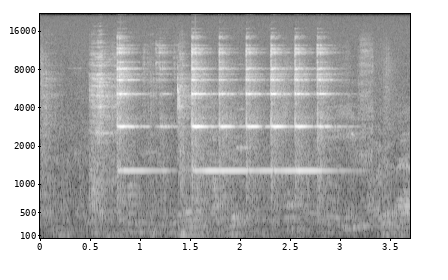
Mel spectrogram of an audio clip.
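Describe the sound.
A small meeting bell is rung in a quick, slightly uneven series of about eight strikes as an open meeting with party votes ends, its bright, high ringing tone lingering between hits over a faint murmur of voices.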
